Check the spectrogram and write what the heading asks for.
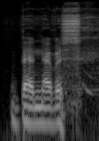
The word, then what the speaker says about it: Ben Nevis: How to pronounce Ben Nevis? Ben Nevis.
